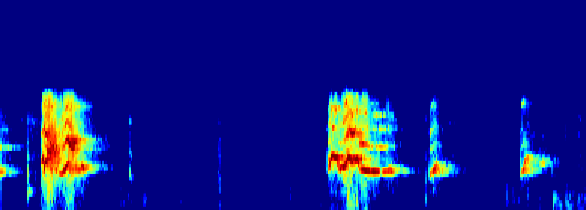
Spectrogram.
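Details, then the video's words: Dog "singing" with two short, wavering howls separated by a long quiet stretch, followed by a couple of brief yelping notes near the end. "собака поет"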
